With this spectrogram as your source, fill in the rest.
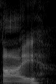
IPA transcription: ai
